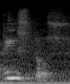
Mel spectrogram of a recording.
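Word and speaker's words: πιστός: la palabra fiel es una palabra que se pronuncia pistos eh en una ocasión me recuerdo que una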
